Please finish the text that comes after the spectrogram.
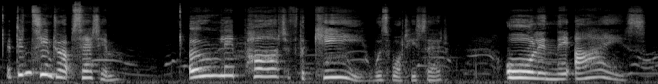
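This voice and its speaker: An actress playing an anxious, troubled young mother in a British radio drama, speaking with an English accent in a tense, halting, confiding way. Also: high-pitched, lively intonation. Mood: troubled, uneasy. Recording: faint noise on radio broadcast.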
